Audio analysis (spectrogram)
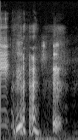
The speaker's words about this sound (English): Because of the hiccup.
